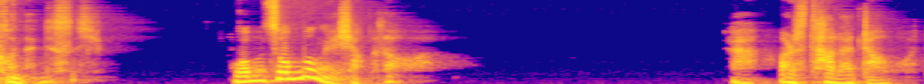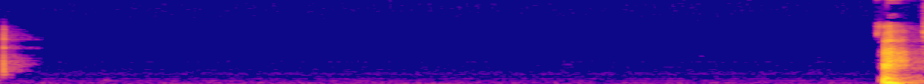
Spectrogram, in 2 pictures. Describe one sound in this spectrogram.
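An elderly man speaks calmly and warmly into a close microphone, with long pauses.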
